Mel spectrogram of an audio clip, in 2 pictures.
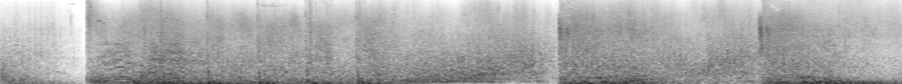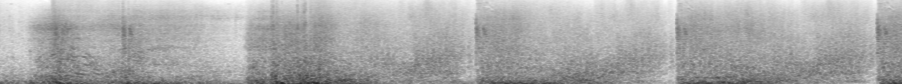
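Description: Fiery magic blasts whoosh and crackle.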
